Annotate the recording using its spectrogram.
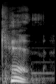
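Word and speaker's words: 拳: See, the Japanese kanji for sword is pronounced ken. And guess what? The kanji for fist is also pronounced ken. Totally different kanji, but the exact same reading.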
